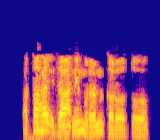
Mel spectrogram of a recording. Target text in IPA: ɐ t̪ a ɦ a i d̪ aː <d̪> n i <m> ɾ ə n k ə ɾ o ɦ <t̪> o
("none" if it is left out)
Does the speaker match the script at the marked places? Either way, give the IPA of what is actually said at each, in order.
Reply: none, m, t̪

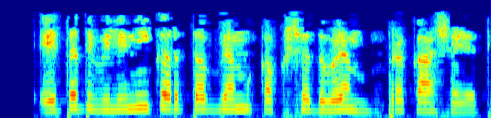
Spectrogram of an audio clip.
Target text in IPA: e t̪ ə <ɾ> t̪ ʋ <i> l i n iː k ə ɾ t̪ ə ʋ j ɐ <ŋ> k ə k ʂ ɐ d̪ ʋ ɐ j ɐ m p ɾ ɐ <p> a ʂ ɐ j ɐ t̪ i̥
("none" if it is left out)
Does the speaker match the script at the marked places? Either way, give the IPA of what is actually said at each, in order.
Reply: none, i, m, k

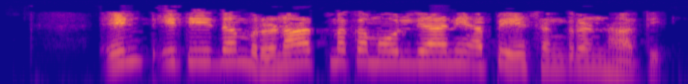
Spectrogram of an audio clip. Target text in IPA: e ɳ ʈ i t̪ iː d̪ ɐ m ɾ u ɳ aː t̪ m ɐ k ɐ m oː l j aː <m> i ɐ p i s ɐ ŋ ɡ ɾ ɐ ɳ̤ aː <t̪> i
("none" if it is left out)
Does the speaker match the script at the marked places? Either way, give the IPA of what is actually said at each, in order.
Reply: n, t̪

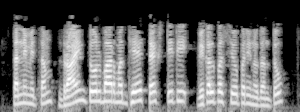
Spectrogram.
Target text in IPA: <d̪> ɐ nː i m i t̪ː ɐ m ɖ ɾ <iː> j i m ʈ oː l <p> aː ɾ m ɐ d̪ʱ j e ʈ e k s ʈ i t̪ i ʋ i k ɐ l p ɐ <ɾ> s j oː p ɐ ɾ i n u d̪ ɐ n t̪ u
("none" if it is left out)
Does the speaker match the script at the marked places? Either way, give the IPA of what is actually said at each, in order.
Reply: t̪, aː, b, none

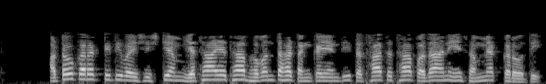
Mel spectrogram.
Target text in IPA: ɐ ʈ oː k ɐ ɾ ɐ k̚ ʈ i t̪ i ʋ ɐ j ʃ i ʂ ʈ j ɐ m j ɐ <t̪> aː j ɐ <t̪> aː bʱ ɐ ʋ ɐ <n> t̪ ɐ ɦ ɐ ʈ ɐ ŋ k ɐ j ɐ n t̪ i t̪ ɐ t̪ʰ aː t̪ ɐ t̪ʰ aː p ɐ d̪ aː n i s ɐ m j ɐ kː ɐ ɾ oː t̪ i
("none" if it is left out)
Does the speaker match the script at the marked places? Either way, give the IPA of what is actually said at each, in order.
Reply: t̪ʰ, t̪ʰ, n

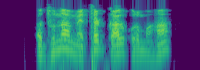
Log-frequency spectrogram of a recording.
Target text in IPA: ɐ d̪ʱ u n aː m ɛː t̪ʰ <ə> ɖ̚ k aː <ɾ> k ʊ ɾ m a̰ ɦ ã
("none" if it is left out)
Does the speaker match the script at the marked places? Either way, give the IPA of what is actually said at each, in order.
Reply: ə, l

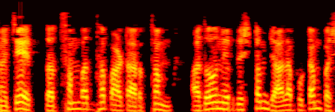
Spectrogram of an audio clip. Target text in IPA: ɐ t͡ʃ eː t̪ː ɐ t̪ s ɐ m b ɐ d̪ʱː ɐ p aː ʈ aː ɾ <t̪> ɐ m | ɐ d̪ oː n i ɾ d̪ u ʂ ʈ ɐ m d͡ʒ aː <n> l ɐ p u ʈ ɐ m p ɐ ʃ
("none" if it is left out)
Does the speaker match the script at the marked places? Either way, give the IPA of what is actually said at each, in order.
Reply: t̪ʰ, none

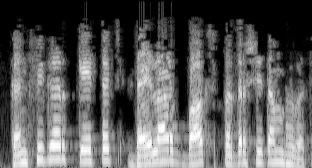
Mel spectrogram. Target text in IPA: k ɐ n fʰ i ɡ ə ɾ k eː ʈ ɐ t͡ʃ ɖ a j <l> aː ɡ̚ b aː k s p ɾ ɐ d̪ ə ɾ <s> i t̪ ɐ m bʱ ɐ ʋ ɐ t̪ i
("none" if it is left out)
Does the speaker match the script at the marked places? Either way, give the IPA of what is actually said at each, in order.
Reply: l, ʃ

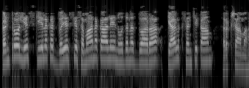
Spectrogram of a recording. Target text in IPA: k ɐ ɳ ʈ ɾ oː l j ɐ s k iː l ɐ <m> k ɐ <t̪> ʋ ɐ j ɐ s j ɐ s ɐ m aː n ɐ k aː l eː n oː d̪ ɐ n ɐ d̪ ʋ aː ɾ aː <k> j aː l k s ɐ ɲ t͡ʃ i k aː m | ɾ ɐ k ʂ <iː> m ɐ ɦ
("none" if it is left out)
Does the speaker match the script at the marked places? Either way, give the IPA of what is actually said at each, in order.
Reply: none, d̪, k, aː

